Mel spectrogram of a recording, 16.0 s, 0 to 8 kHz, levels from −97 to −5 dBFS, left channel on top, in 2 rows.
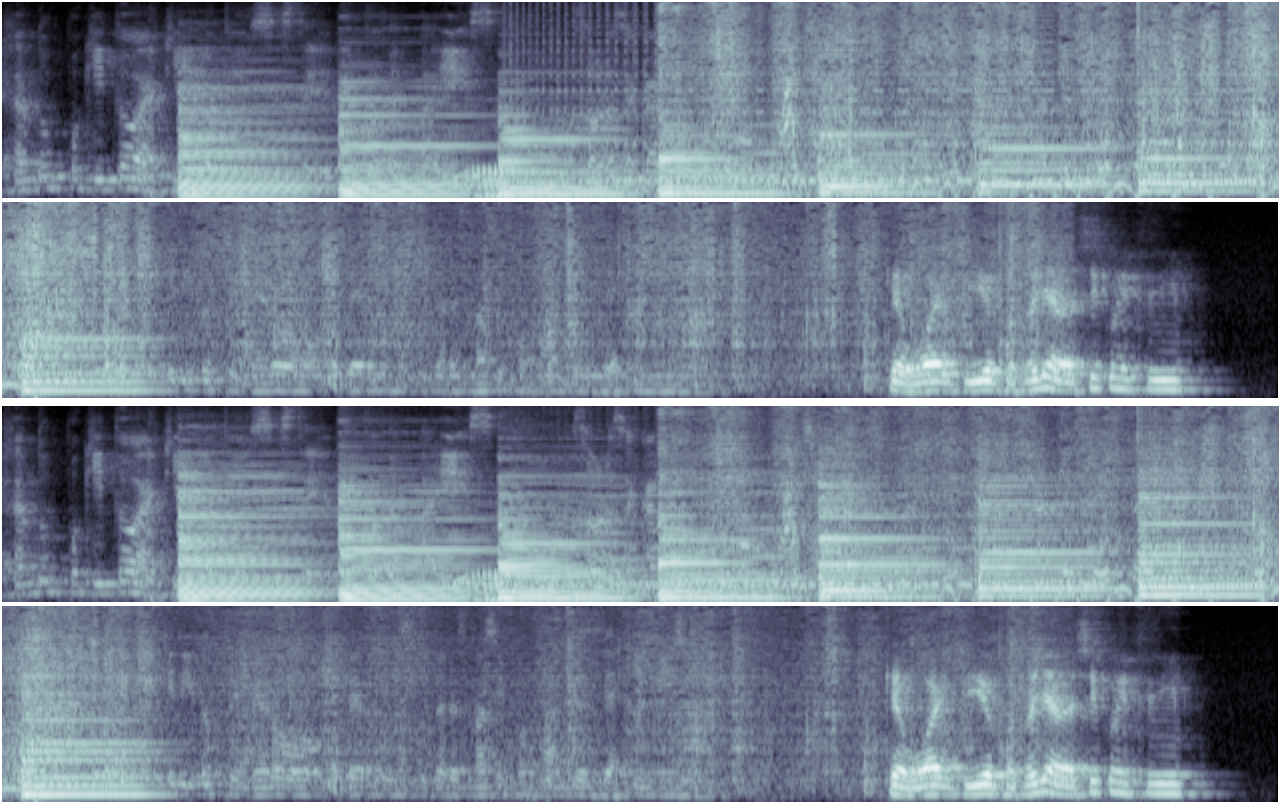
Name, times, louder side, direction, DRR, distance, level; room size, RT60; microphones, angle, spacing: voice 1, 0.0-12.5, equal, 30° right, 5.3 m, -34 dB
sound 1, 1.1-9.1, right 2 dB, 60° right, 1.3 m, -20 dB
sound 2, 2.9-8.7, left 1 dB, 70° left, 1.6 m, -28 dB
sound 3, 4.1-14.7, left 4 dB, 25° left, 2.4 m, -28 dB
voice 2, 13.5-15.4, equal, 75° right, 2.1 m, -17 dB
14.5 x 14.0 x 6.5 m
head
